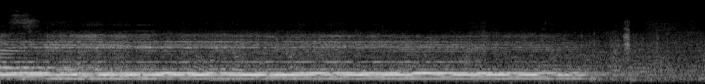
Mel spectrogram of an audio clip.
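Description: A women's choir sings sustained harmonies outdoors.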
